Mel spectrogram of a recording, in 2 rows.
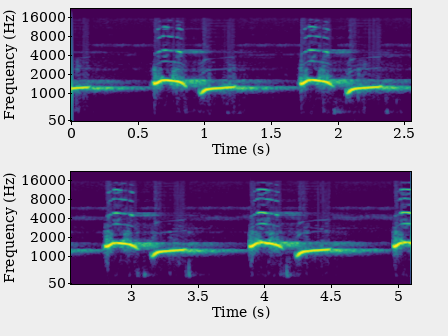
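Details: Rival-challenging call of a wild hill partridge: five regular couplets of whistles, an arched opener followed by a sustained gently climbing note, evenly repeated about every 1.1 seconds.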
